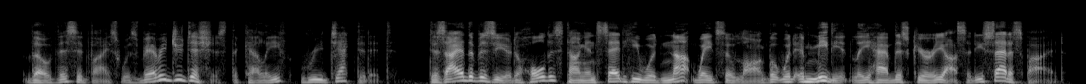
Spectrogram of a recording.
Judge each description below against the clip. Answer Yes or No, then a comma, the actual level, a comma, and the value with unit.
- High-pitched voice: No, low, 105 Hz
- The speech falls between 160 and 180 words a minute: Yes, average, 175 wpm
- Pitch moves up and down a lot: Yes, wide, 6.0 semitones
